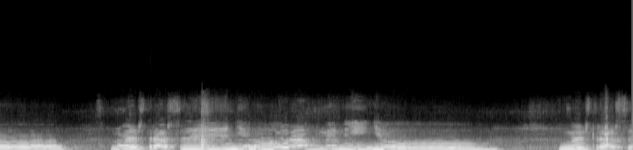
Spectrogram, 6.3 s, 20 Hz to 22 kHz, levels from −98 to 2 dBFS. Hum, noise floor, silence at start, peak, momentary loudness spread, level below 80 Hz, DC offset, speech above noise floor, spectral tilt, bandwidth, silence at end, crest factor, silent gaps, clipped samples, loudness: none; -42 dBFS; 0 s; 0 dBFS; 7 LU; -74 dBFS; under 0.1%; 27 dB; -7 dB/octave; 7.2 kHz; 0 s; 16 dB; none; under 0.1%; -16 LUFS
